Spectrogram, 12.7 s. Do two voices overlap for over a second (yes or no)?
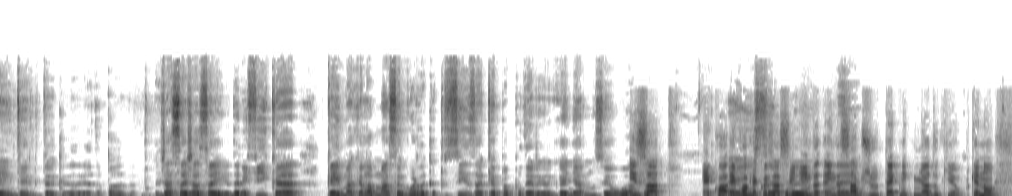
yes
